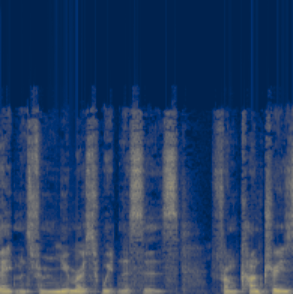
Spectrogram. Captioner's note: speaking French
